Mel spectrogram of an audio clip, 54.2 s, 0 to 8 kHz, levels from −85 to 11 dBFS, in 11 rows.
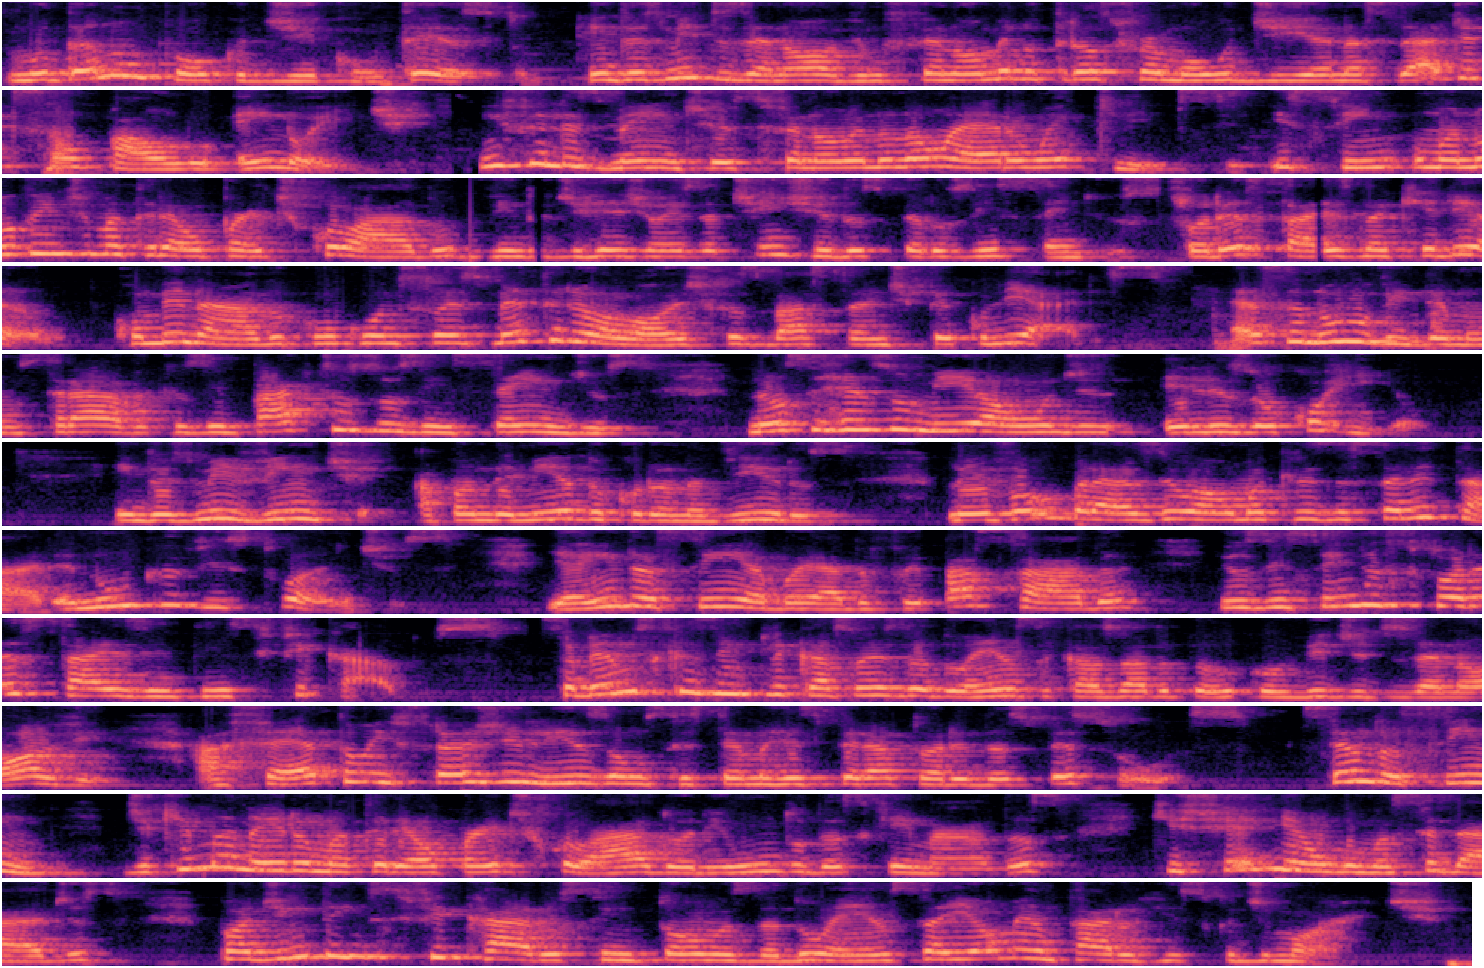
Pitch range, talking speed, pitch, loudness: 220-280 Hz, 150 wpm, 240 Hz, -12 LUFS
